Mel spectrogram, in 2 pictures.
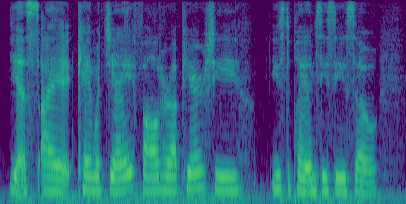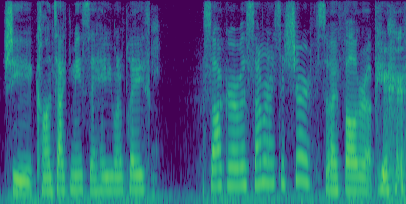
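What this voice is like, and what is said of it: Slight southern American accent. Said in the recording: “You also have just a touch of accent ... It's a little bit, maybe a little southern.”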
